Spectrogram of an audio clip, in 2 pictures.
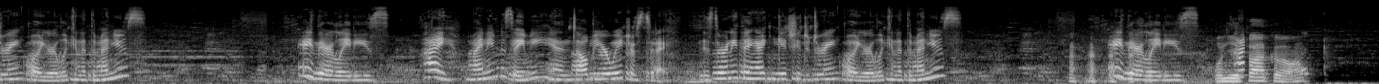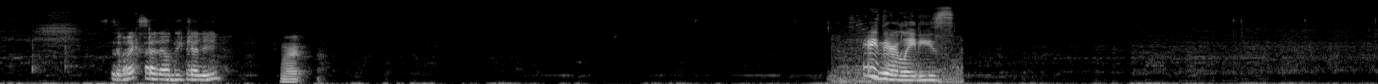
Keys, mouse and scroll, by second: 12.3 space, 13.3-14.5 middle drag, 14.5 scroll up 2, 14.9 scroll down 1, 15.1-18.3 middle drag, 18.5 g, 20.8 click, 21.9 space, 23.3 space, 24.9 g, 26.9 click.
